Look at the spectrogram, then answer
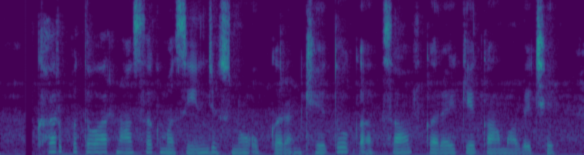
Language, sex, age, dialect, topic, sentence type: Maithili, female, 41-45, Angika, agriculture, statement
